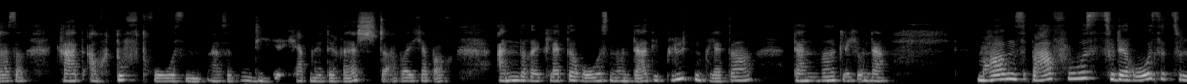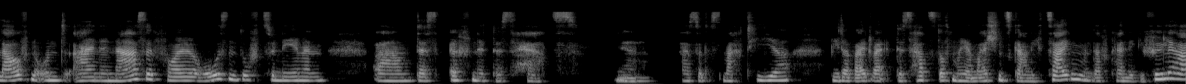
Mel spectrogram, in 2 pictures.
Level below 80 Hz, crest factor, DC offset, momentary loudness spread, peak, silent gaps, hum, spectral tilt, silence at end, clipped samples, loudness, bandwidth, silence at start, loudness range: -88 dBFS; 22 dB; under 0.1%; 10 LU; -8 dBFS; 9.71-9.77 s, 17.91-18.01 s; none; -5 dB/octave; 0 s; under 0.1%; -31 LUFS; 12.5 kHz; 0 s; 6 LU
